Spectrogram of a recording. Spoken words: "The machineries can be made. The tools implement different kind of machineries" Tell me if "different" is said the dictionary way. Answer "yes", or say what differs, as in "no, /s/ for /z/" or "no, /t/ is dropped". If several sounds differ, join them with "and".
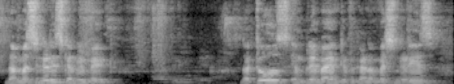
no, /ɹ/ is dropped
